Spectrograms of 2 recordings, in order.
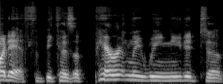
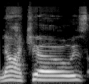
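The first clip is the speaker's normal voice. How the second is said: screaming, louder; 6 dB louder than usual. Retelling a scene from a film: imitating Adam Driver screaming.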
